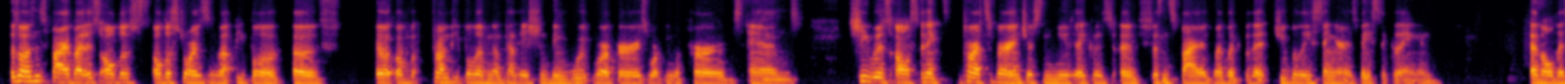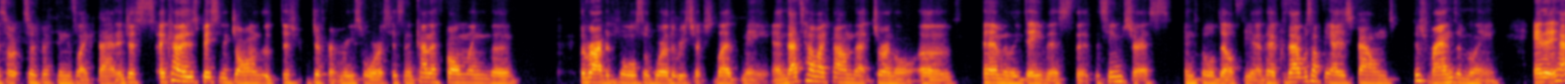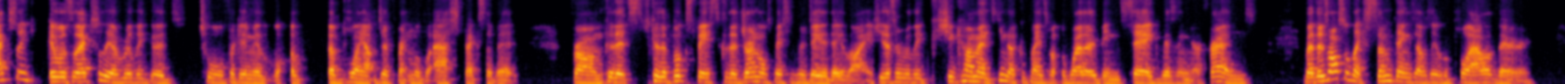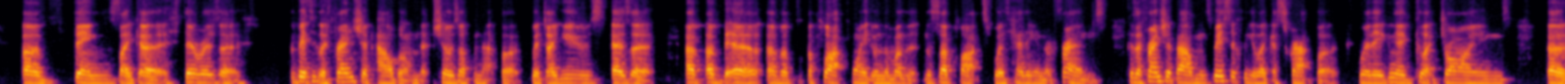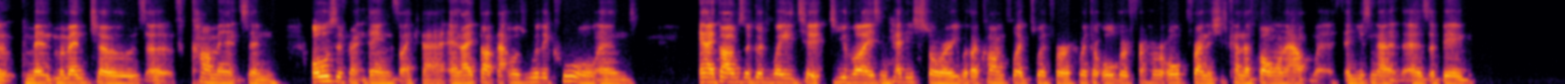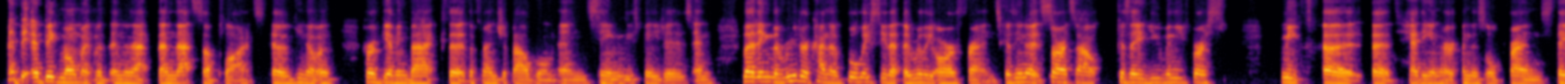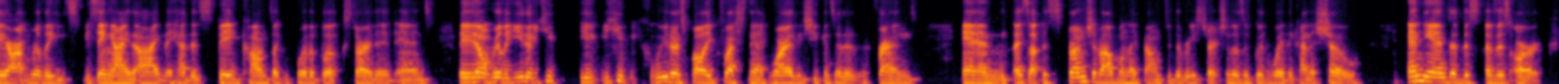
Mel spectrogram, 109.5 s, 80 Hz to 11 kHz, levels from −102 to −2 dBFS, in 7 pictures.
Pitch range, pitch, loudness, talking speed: 135-160 Hz, 145 Hz, -23 LUFS, 225 wpm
